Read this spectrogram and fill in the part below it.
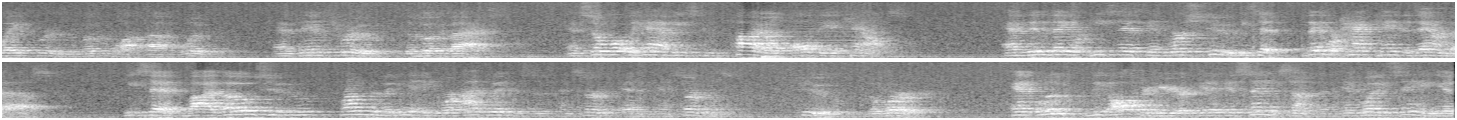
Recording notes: Audio quality not the best.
